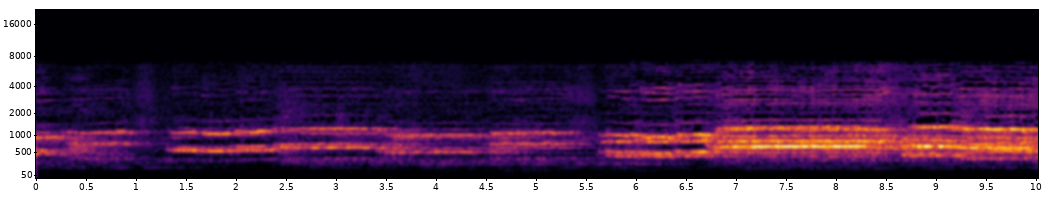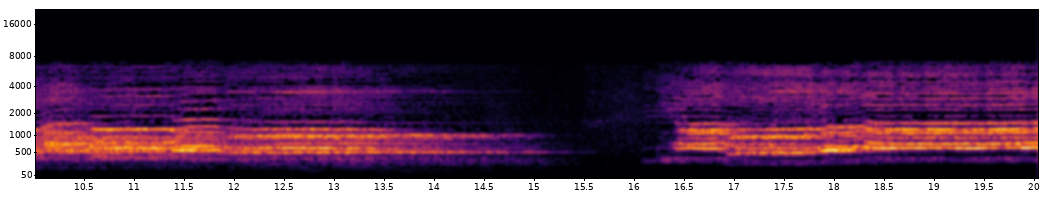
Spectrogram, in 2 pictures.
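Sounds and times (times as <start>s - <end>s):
choir yodeling a cappella: 0.0s - 15.5s, 16.1s - 20.0s.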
